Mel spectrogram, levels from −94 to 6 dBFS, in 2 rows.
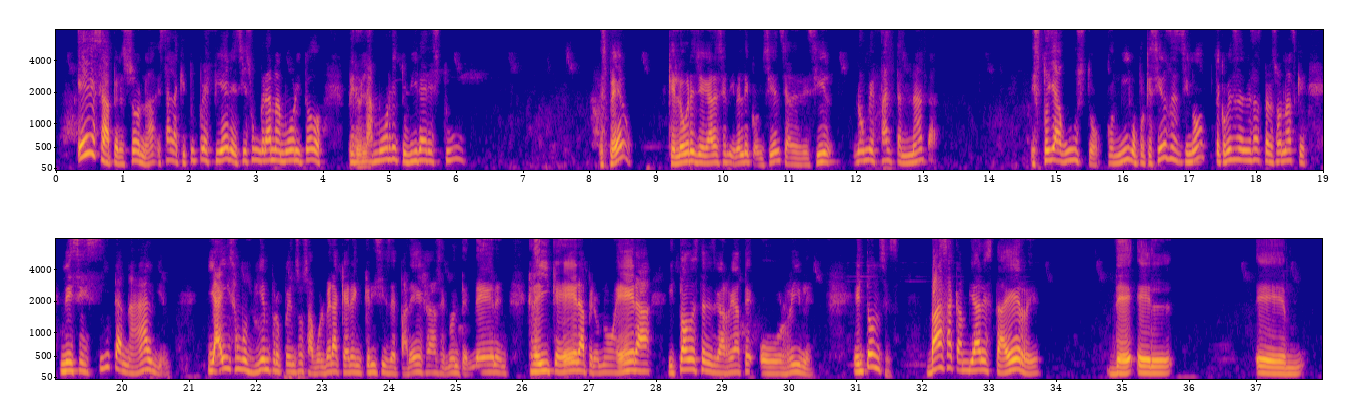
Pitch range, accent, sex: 155-210 Hz, Mexican, male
